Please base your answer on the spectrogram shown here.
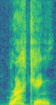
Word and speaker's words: wracking: Racking, W-R-A-C-K-I-N-G. There's a silent W in there.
